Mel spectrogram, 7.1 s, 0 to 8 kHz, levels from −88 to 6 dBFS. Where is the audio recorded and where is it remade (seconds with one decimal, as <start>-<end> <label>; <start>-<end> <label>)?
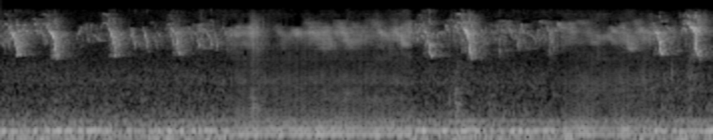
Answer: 0.0-2.3 recorded; 2.3-4.1 remade; 4.1-5.6 recorded; 5.6-6.5 remade; 6.5-7.1 recorded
